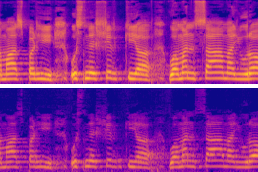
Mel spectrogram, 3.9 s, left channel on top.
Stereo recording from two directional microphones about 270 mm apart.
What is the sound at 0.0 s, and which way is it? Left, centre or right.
Speech, left.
